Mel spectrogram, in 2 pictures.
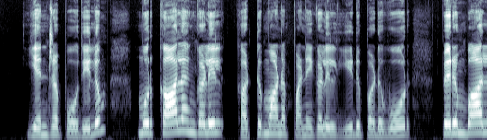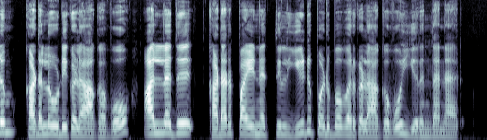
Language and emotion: Tamil, neutral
